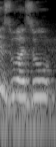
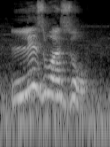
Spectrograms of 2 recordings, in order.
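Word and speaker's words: les oiseaux: معرفه ا للاسماء الجمع لكن انا نطقتها لحد الاس مخصوص لانها بتبدا بحرف الاو كلمه وازو بتبدا بحرف الاو وده حرف فوايل فقلت لزوازو لزوازو طيب اخر مثال عندنا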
